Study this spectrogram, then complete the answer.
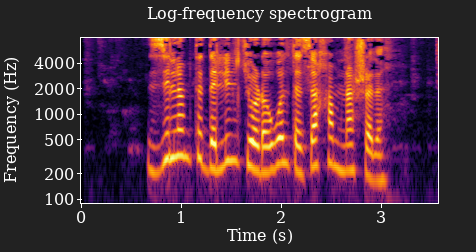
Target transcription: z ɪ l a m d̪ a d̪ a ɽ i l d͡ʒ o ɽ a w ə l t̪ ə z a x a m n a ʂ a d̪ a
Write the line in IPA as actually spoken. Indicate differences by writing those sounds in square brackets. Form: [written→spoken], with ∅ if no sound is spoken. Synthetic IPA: z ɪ l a m [d̪→t̪] a d̪ a [ɽ→l] i l d͡ʒ o ɽ a w ə l [t̪→d̪] ə z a x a m n a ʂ a d̪ a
